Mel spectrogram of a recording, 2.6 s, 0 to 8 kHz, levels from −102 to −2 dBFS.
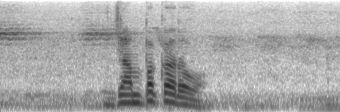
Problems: constant background noise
